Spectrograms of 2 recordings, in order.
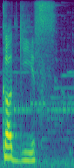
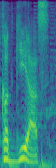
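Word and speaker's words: Code Geass: Oh, do do you do you mean cut geese? Do you mean cut geese or cut gas? Actually, it's it's pronounced Kodgas because it's not far from the truth.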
